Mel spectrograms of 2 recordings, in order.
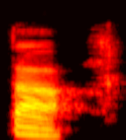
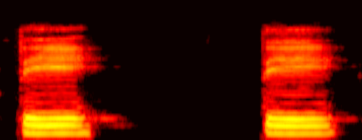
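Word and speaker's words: ت: Next letter is Ta. So some people pronounce this letter Te, Te. So this is Urdu accent. Don't pronounce in Urdu accent. We will read in Arabic.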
